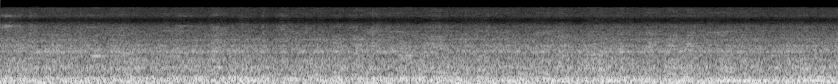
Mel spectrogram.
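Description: JR Takasaki Line electric commuter train running between stations: a steady rumble of wheels and motors, with a low hum, heard from inside the passenger car.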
